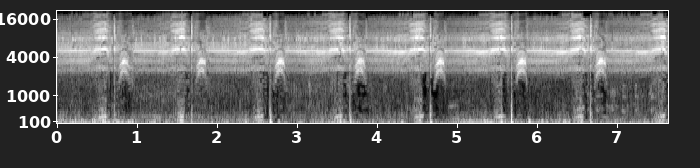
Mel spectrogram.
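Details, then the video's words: Summer cicada chorus, a steady bright high-pitched drone overlaid with regular swelling buzzes about once per second, the rhythm holding even throughout. "여름 매미소리"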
